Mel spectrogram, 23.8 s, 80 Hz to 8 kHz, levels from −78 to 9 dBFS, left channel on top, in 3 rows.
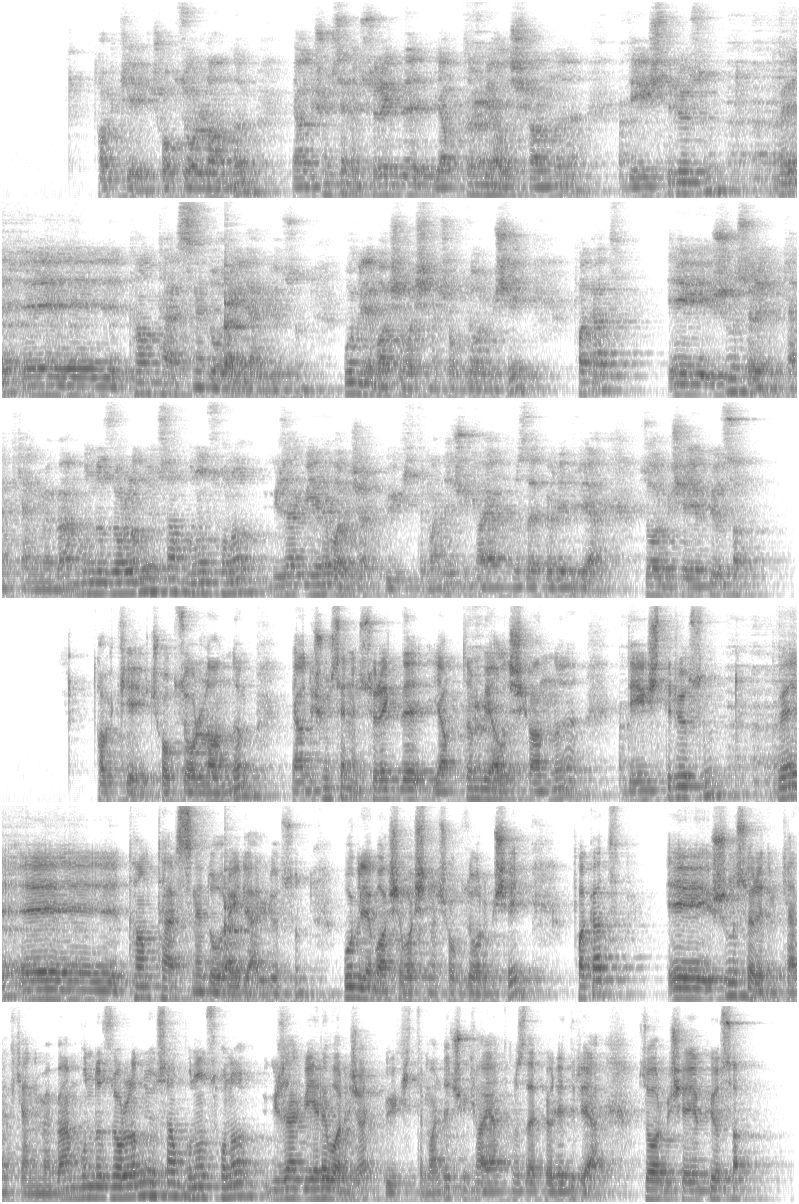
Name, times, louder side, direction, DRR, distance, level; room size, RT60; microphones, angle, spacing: voice 1, 0.6-7.4 7.8-14.3 14.6-23.3, right 5 dB, 85° right, 6 dB, 0.4 m, -30 dB
sound 1, 4.6-5.0 6.0-11.2, equal, 15° right, 0.5 m, -39 dB
4.3 x 3.9 x 2.4 m, 1.1 s
head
